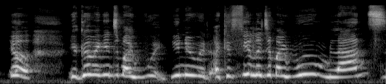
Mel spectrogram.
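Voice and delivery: high, loud overacted movie line; hammed-up fake line reading. Friend retelling a terrible movie line, overacted and high. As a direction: ham it up like a bad translated film actress. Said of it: "she had this, like, fake translated line".

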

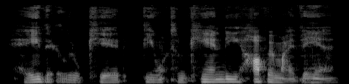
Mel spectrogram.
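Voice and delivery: put-on low, hushed creep luring a child; soft, low and sinister coaxing; creepy kidnapper. Creepy man luring a kid into a van, low and hushed. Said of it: "like the creepy kidnapper dude".

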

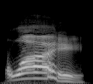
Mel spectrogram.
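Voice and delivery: high, loud startled professor; a flustered scientist knocked over, squeaking; Professor Sycamore voice. Acted. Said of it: "Hi, I'm Professor Sycamore".

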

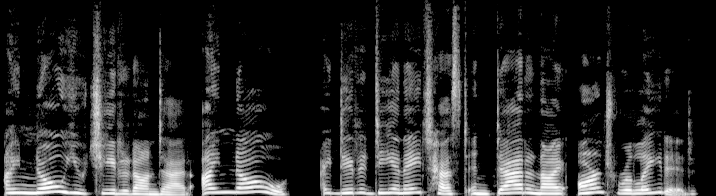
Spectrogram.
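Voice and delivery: high-pitched, heated outburst; shouted accusation. A narrator's reading. Child confronting mother with DNA proof, shouted accusation. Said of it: "I suddenly shouted".

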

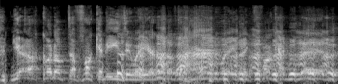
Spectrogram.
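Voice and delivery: high, hammed-up angry order; mock yelling. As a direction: play the bullying guide through laughter. Mock row over the route.

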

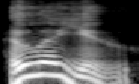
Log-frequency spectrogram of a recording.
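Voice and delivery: slow, drawn-out drowsy caterpillar; languid, sleepy. Acted. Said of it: "in a languid, sleepy voice".

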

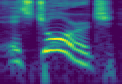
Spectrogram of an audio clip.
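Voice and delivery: high-pitched imitated caller; George Greenough. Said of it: "And he goes".

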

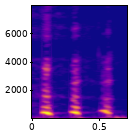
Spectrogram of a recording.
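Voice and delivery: short high-pitched laugh; squeaky laugh. Real, not acted. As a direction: burst out laughing. Laughing at own situation.

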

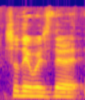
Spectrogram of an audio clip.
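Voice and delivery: normal talking voice

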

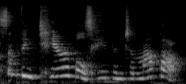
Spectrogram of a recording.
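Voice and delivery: high, laughing Australian line; mock Australian accent with a laugh; hammed-up Australian accent. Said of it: "doing an Australian accent".

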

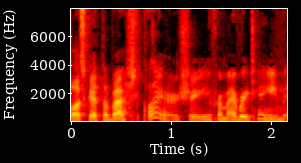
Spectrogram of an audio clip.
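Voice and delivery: a touch of a brash 1920s banker; 1920s Wall Street bull. Retold or imitated. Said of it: "in your nineteen twenties bull voice".

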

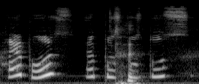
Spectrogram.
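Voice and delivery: high, coaxing kitty call; high cooing call to a cat. Retold or imitated. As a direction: coax the cat out sweetly. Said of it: "I'm like".

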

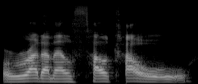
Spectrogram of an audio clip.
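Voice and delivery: Radamel Falcao said very slowly, vowels stretched; relishing Radamel Falcao, drawn out; slow chewy vowels. Shown as a demonstration. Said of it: "Chewy vowels".

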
